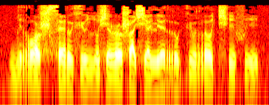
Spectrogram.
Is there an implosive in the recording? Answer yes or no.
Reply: no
